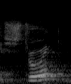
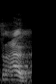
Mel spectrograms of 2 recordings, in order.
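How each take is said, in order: First: "Struik" with U and I as two vowels; "Struik" read the English way, two separate vowels; English-style pronunciation. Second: "struik" with UI as one gliding vowel; one-syllable Dutch "struik", UI run together; Dutch pronunciation. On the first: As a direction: say "Struik" like STROO-ik, as English speakers would. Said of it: "for an English speaker, it's very natural". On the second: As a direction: say "struik" the Dutch way, rhyming roughly with "strike" or "stroke-out". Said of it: "U I is just one vowel combination". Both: Shown as a demonstration.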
